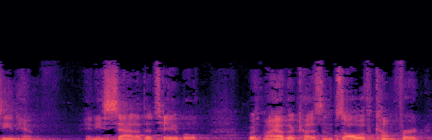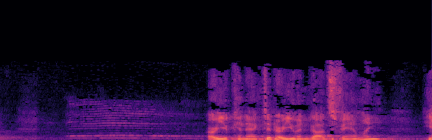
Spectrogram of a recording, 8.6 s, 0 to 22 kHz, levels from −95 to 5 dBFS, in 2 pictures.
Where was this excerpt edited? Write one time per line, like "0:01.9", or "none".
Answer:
0:03.4
0:06.4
